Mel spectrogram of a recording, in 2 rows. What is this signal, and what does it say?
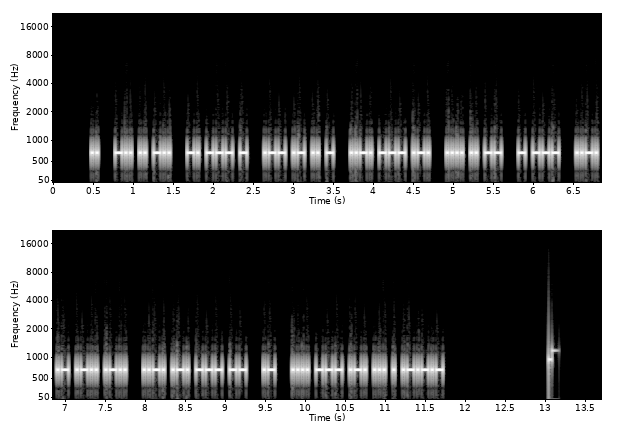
Morse code, heard as a keyed tone, about 37 wpm, 700 Hz. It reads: I DID NOT WAIT FOR HIM TO FALL FROM A HORSE.
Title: Sentences from Top 1000 Words - Review Part 2 - 40wpm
